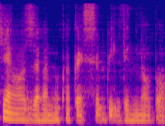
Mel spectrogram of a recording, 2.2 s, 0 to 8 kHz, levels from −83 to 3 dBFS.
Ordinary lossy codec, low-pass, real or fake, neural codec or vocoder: none; 7.2 kHz; fake; codec, 24 kHz, 1 kbps, SNAC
